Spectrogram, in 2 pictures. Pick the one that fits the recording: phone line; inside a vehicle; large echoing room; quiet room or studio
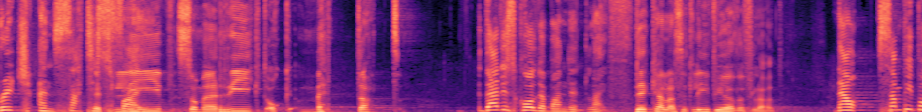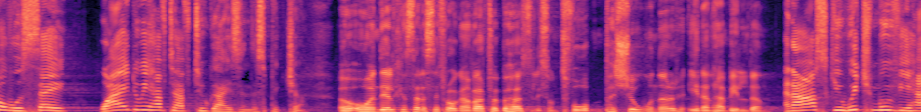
large echoing room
